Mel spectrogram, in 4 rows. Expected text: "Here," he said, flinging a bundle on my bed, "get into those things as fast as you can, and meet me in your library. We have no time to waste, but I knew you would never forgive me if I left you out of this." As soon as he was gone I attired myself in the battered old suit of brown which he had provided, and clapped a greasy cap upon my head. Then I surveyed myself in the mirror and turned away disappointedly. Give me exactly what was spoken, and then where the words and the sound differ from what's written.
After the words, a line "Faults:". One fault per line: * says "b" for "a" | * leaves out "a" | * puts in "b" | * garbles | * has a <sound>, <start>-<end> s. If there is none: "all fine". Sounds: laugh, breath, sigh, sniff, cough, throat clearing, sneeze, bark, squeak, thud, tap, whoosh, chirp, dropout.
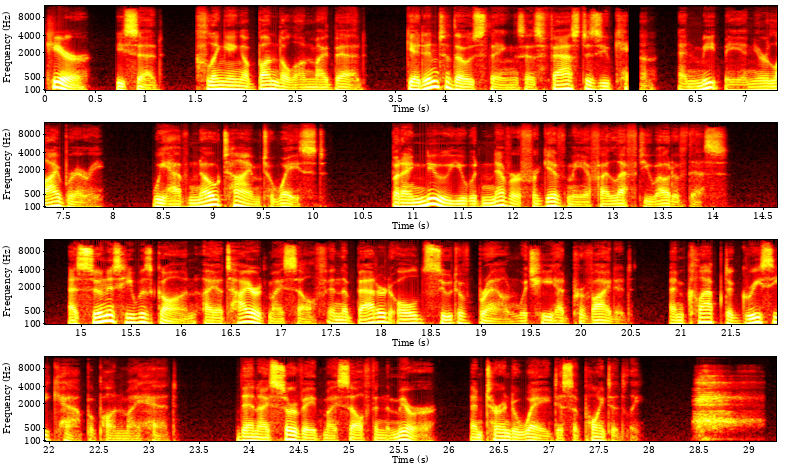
"Here," he said, flinging a bundle on my bed, "get into those things as fast as you can, and meet me in your library. We have no time to waste, but I knew you would never forgive me if I left you out of this." As soon as he was gone I attired myself in the battered old suit of brown which he had provided, and clapped a greasy cap upon my head. Then I surveyed myself in the mirror and turned away disappointedly.
Faults:
* has a dropout, 5.8-6.0 s
* has a sigh, 28.4-29.2 s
